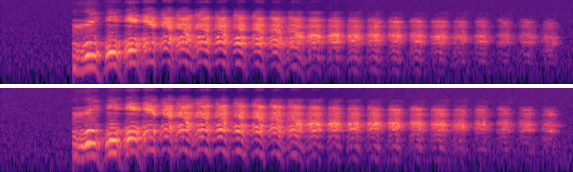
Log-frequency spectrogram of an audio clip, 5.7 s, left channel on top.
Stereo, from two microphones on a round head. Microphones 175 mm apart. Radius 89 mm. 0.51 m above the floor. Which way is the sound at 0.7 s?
20° left (ahead or behind).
